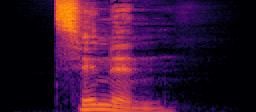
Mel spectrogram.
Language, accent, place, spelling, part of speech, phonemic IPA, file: German, Germany, Berlin, zinnen, adjective, /ˈtsɪnən/, De-zinnen.ogg
- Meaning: tin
